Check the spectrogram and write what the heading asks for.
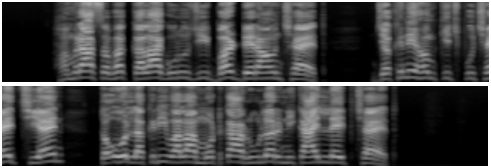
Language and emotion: Maithili, fearful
